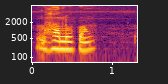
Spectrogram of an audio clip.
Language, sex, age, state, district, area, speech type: Assamese, female, 30-45, Assam, Lakhimpur, rural, spontaneous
